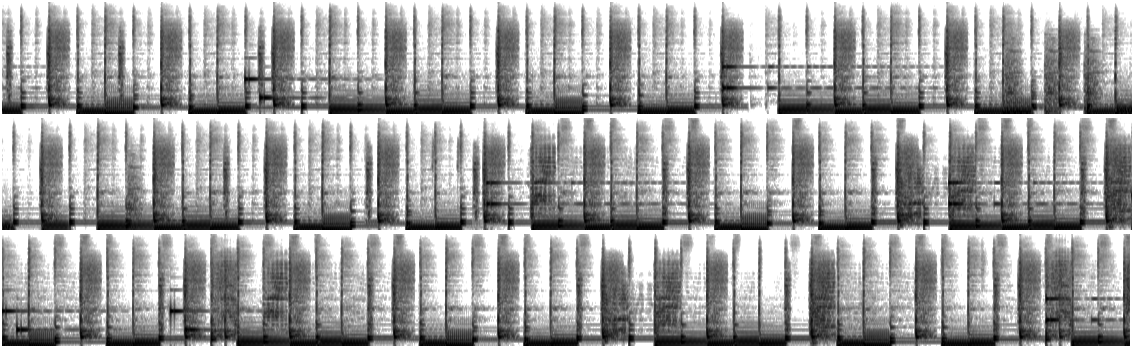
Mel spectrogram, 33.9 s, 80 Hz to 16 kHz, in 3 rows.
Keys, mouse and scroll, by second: 2.7 click, 3.3 Tab, 3.5 click, 4.3 shift+click, 4.7 middle click, 5.7 Tab, 5.9 scroll down 2, 6.1-6.6 middle drag, 6.6 click, 6.9-8.0 middle drag, 8.0 ctrl+s, 8.4-9.1 scroll up 4, 9.1 scroll down 1, 9.2 middle click, 9.7 scroll down 1, 10.0-10.7 shift+middle drag, 10.7-12.0 scroll down 1, 12.0 ctrl+s, 16.0 click, 16.5 shift+a, 18.6-19.2 scroll up 10, 19.2-19.5 shift+middle drag, 19.6-20.0 scroll up 4, 20.0-20.6 scroll down 1, 20.6 KP_Divide, 21.1-21.4 scroll down 2, 21.4-21.8 shift+middle drag, 21.8 s, 22.7 middle click, 23.4 s, 24.4 s, 25.2-25.9 middle drag, 25.9 s, 26.6-26.9 middle drag, 26.9-27.3 scroll up 3, 27.3 Tab, 27.8 3, 27.9 click, 28.1 middle click, 28.9 shift+click, 29.1 middle click, 29.5 shift+click, 29.7 middle click, 30.5 i, 32.1-32.4 scroll up 2, 32.4 middle click, 32.9 e, 33.2 alt+s.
